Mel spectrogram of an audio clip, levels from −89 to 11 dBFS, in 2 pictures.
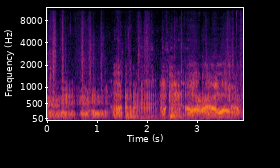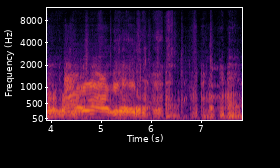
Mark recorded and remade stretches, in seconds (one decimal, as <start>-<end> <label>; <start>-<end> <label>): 0.0-0.6 recorded; 0.6-1.2 remade; 1.2-2.5 recorded; 2.5-7.2 remade; 7.2-7.8 recorded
